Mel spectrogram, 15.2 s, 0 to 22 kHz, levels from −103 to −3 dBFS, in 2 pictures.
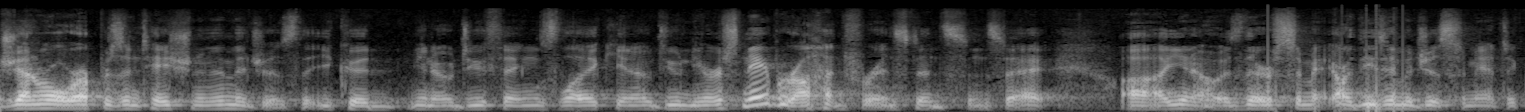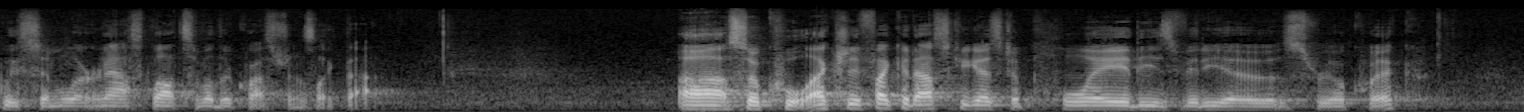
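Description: From 6.34 to 7.01 s a gritty, tearing crackle rides on the sound. This is processor overload crackle. The processor kept missing buffer deadlines, around twenty over that stretch, and each miss left a tiny hard-edged skip. The spacing fits buffers of roughly 5 ms.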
